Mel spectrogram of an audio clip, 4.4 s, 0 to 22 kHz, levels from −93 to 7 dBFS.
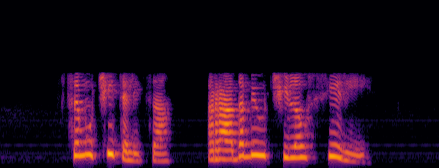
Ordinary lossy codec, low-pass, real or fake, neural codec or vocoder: none; 3.6 kHz; real; none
